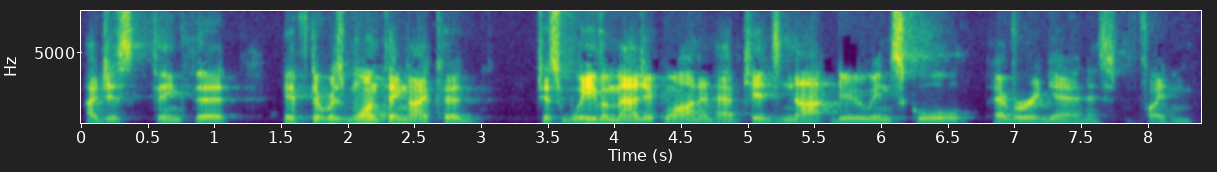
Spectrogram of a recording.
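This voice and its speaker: A man's voice: fairly low pitch, level tone, measured pace, pushed and bright. A man who is a school leader and podcast co-host, speaking in a thoughtful, casual way. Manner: thoughtful, many fillers and restarts. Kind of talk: casual reflective chat.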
